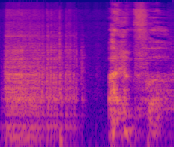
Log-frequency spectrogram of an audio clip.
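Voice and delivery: put-on very slow, breathy whisper of a kid too full; stuffed groan. Reader acting a stuffed kid, groaning breathy whisper. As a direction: sigh it out, slumped in the chair, hugely slow. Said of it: "you can really make".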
